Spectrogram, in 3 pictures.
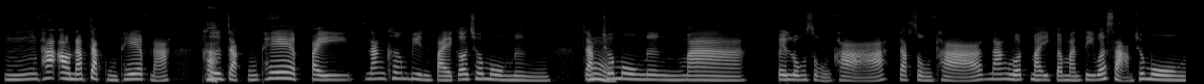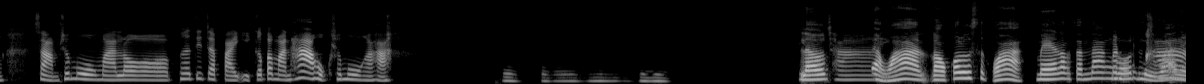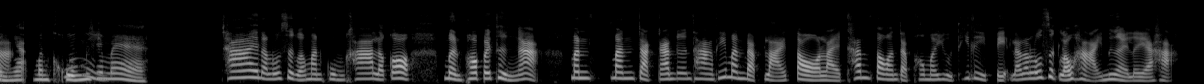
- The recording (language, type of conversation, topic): Thai, podcast, สถานที่ธรรมชาติแบบไหนที่ทำให้คุณรู้สึกผ่อนคลายที่สุด?
- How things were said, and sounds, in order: drawn out: "โอ้โฮ"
